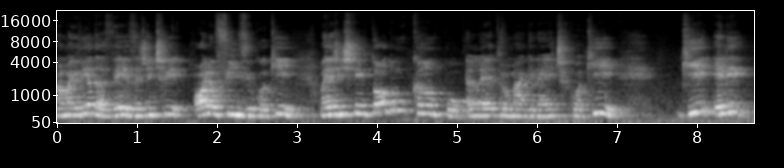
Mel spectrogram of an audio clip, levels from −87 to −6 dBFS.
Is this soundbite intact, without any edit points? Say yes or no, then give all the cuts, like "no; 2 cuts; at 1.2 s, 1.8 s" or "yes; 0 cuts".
yes; 0 cuts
